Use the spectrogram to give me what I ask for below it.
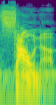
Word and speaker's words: sauna: bring it up, yes, I pronounce it sauna because I come from a very Finnish part of Minnesota.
